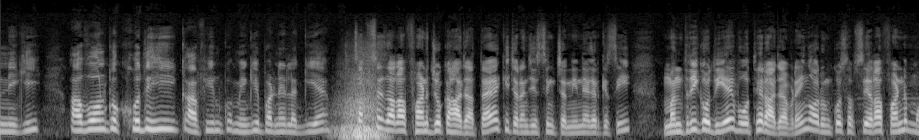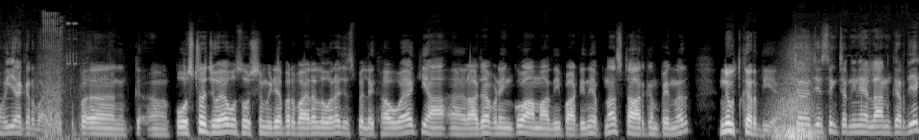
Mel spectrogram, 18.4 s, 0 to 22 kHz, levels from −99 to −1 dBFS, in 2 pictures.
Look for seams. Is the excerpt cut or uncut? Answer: cut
